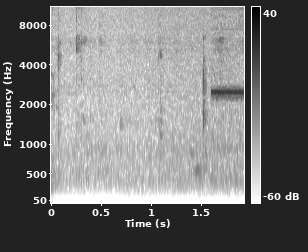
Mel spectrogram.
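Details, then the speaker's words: Dell Latitude 5440 with AC adapter unknown fault, multimeter in continuity mode on the charging pin: probe clicks then one steady half-second beep; charging port good, fault later found at blown PL3 inductor. "Yeah. So, the charging port works."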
